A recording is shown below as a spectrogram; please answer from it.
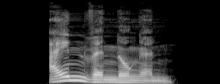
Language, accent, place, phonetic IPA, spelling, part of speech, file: German, Germany, Berlin, [ˈaɪ̯nˌvɛndʊŋən], Einwendungen, noun, De-Einwendungen.ogg
- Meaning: plural of Einwendung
